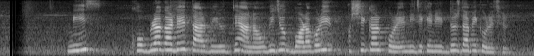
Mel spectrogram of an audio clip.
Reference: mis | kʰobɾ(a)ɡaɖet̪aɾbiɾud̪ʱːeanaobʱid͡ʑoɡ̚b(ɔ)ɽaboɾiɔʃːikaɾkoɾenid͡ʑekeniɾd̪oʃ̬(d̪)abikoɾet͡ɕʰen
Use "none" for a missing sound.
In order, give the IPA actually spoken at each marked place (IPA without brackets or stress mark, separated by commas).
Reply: a, ɔ, d̪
